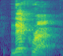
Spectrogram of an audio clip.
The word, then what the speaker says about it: Necrot: Necrot. Necrot. Okay. All right, so I'm saying it right, I think. Excuse me. I was saying it right. It is Necrot, right?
